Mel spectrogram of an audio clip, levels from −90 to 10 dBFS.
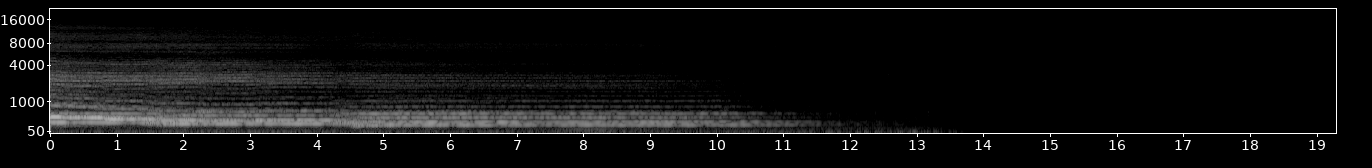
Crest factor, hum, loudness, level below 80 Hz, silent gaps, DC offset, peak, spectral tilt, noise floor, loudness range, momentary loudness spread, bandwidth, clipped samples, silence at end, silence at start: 20 dB; none; -35 LUFS; -74 dBFS; none; under 0.1%; -16 dBFS; -7 dB/octave; -80 dBFS; 18 LU; 19 LU; 13 kHz; under 0.1%; 8.5 s; 0 s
